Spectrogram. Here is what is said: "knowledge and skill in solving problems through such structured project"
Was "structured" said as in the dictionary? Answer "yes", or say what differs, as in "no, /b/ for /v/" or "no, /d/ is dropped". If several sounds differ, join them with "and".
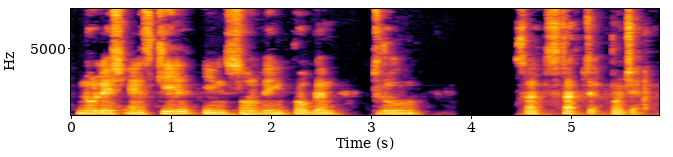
no, /k/ is dropped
